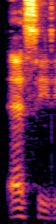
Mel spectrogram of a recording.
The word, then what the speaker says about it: Essi: in my promo for the video I said Essie sings, but I want to make sure is that the right way to pronounce it or yes.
